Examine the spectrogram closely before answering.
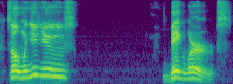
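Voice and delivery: "Most people" drawn out very slowly; deliberately slow. Real, not acted. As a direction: spell it out slowly so everyone follows. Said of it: "So I'm not gonna speak fast".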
